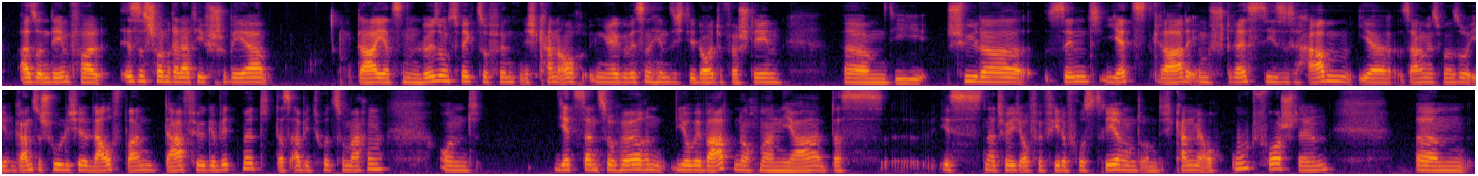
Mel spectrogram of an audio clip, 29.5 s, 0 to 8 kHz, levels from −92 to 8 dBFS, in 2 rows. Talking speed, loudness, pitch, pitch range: 155 wpm, -23 LUFS, 160 Hz, 150-170 Hz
